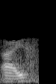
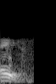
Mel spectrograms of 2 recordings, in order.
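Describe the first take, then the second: First: The vowel sounds like the word 'ice'. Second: The vowel sounds like the word 'ace'. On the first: This is the pronunciation the speaker was taught. "I learned ice" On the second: This is the pronunciation the speaker was not taught. "not ace"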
